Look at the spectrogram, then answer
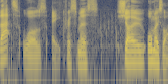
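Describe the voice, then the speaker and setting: Speaking with a British accent, a man has a medium-pitched voice. His pitch moves with ordinary variation. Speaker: podcast host. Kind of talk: casual banter, comedy chat.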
